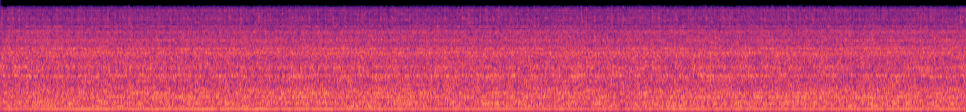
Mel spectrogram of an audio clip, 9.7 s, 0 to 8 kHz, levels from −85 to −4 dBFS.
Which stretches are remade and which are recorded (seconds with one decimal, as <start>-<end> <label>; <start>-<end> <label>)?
0.0-1.2 recorded; 1.2-2.8 remade; 2.8-5.9 recorded; 5.9-6.5 remade; 6.5-9.7 recorded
